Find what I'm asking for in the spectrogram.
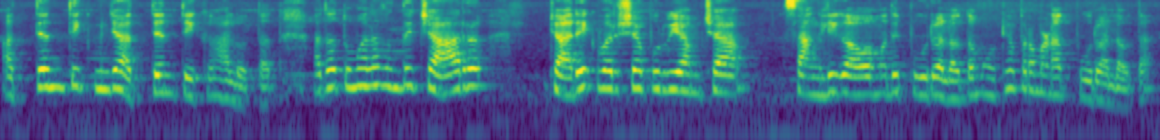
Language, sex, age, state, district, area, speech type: Marathi, female, 60+, Maharashtra, Sangli, urban, spontaneous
